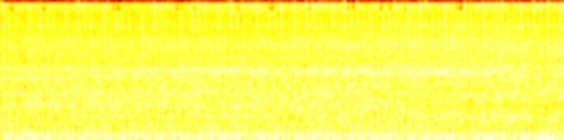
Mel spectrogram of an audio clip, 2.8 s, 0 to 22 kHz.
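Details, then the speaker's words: Dodge Journey alternator test, negative cable unhooked, jump box positive attached, battery holding 13 V: engine doesn't want to stay on, low idle throb dipping and wavering; owner suspects partly failing alternator, not confirmed. "yeah it it it definitely don't want to uh i definitely don't want to stay on"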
